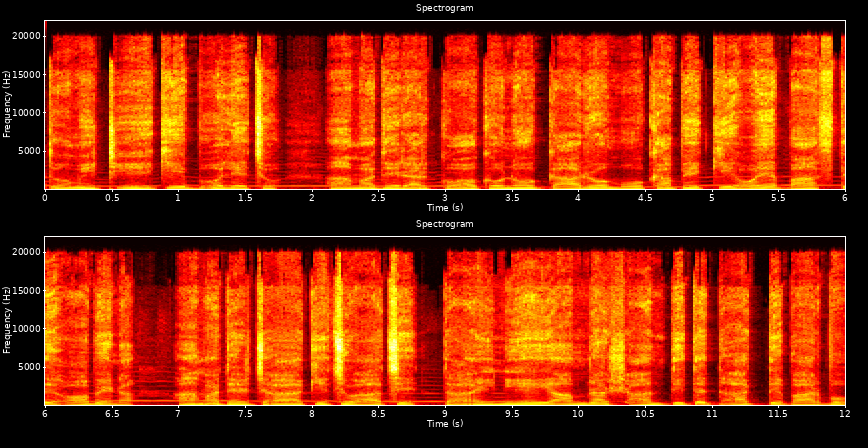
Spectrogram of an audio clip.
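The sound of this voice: A man puts on a cartoonish character voice with a fairly high pitch and fairly even intonation, speaking at a very slow pace over clear music in the background.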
